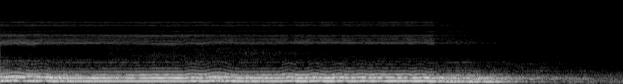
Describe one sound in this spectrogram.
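A man sings a long, wavering chant loudly into a microphone, heard through a loudspeaker, and then stops.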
